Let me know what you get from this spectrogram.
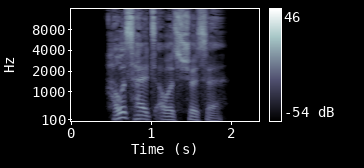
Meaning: nominative/accusative/genitive plural of Haushaltsausschuss
- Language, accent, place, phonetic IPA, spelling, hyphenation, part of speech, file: German, Germany, Berlin, [ˈhaʊ̯shalt͡sˌʔaʊ̯sʃʏsə], Haushaltsausschüsse, Haus‧halts‧aus‧schüs‧se, noun, De-Haushaltsausschüsse.ogg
